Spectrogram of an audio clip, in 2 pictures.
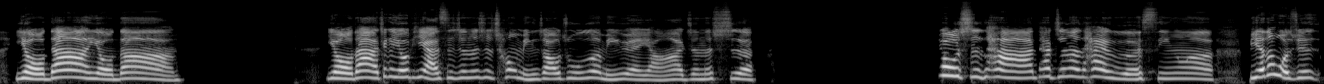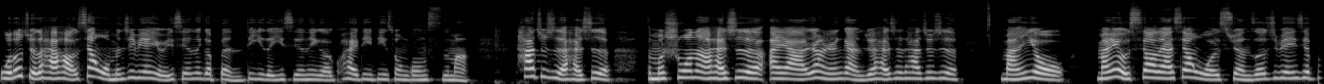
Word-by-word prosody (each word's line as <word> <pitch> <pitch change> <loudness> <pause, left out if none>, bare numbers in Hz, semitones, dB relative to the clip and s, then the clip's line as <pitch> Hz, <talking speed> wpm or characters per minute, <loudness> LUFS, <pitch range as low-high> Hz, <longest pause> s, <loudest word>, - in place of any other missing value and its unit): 有 260 -3 +6
的 320 +2 +7
有 245 -4 +3
的。 245 -5 +2 1.5
有 275 -2 +5
的， 310 +1 +6
这 370 - -6
个 360 - -3
UPS 315 -4 +1
真 305 +1 -4
的 315 - -5
是 315 -1 -7
臭 340 +4 -4
名 235 -5 -4
昭 260 +1 +1
著， 285 +2 -8
恶 300 +1 -1
名 235 -2 -4
远 230 -3 -3
扬 205 -2 -6
啊， 225 +2 -2
真 235 +2 -6
的 245 +2 -4
是！ 250 -4 -3 1.8
就 405 -2 +6
是 350 -3 -3
它， 310 -4 +4
它 370 +3 0
真 360 +3 -6
的 370 -2 +1
太 345 0 +2
恶 245 -3 -2
心 270 -1 -9
了。 260 -3 -3 0.3
别 320 +3 +5
的 455 - +3
我 295 - +6
觉 300 +3 -4
得 250 - -19
我 280 -1 0
都 375 +3 0
觉 275 -8 0
得 280 - +1
还 265 -1 +3
好。 255 -5 0
像 365 +7 +1
我 255 - 0
们 230 +2 -4
这 315 +2 -6
边 295 -2 -4
有 225 -4 -4
一 205 - -6
些 255 +2 -9
那 265 +1 -8
个 250 -1 -4
本 210 -5 -8
地 245 -2 -9
的 220 - -6
一 225 +2 -7
些 225 +1 -8
那 225 0 -6
个 200 -2 -6
快 245 +3 -4
递 230 0 -8
递 235 +1 -8
送 225 -2 -8
公 210 0 -6
司 215 -1 -13
嘛， 195 -3 -5 0.5
它 370 0 +5
就 365 -1 -8
是 295 -7 -1
还 225 -2 -1
是 230 -2 -3 0.3
怎 260 - -3
么 260 +1 +2
说 320 +4 -3
呢， 285 -3 +1
还 260 -2 +2
是 310 +2 -3 0.2
哎 270 0 +2
呀， 245 -3 +1
让 295 +2 0
人 255 +1 -4
感 235 -6 -2
觉 235 +4 -3
还 240 -2 -1
是 280 +2 -7
它 275 -1 -2
就 285 +1 -7
是， 265 -5 -6 0.4
蛮 240 +3 -1
有 235 -9 0 0.3
蛮 275 +4 +1
有 325 -6 +3
效 310 +4 0
的 290 - +1
呀， 275 0 +4
像 325 +1 0
我 225 -4 -3
选 225 -1 -5
择 240 +3 -4
这 275 +3 -11
边 290 -1 -3
一 290 - -6
些 295 0 -3
265 Hz, 245 characters per minute, -19 LUFS, 235-300 Hz, 1.8 s, 的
